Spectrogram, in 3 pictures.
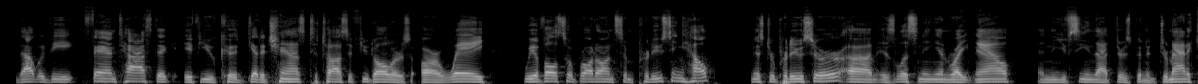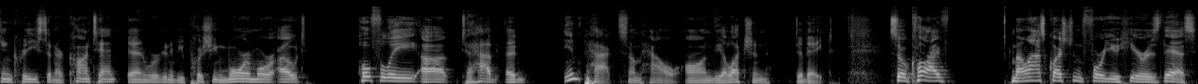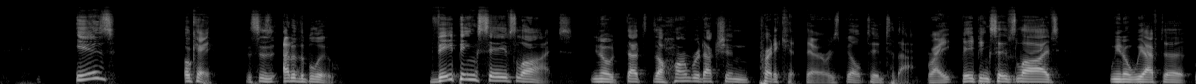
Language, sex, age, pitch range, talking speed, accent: English, male, 50-69, 110-135 Hz, 180 wpm, American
